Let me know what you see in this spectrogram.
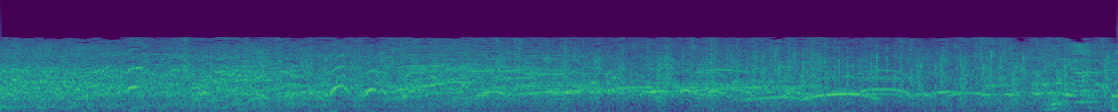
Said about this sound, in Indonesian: Aku tahu dia ikut tepuk tangan kok.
